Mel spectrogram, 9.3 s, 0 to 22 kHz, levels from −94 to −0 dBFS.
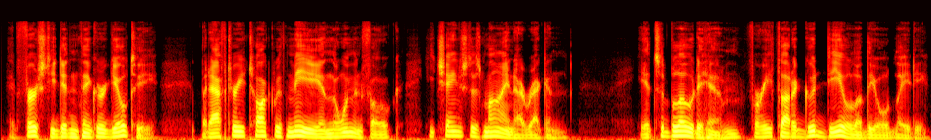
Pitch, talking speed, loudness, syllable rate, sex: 95 Hz, 245 wpm, -19 LUFS, 5.7 syllables/s, male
